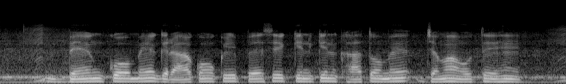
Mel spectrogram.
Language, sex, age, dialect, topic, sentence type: Hindi, male, 18-24, Kanauji Braj Bhasha, banking, question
